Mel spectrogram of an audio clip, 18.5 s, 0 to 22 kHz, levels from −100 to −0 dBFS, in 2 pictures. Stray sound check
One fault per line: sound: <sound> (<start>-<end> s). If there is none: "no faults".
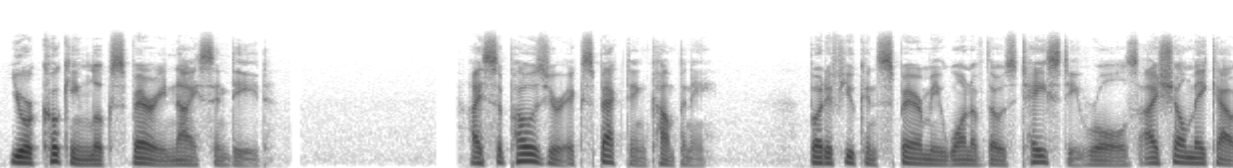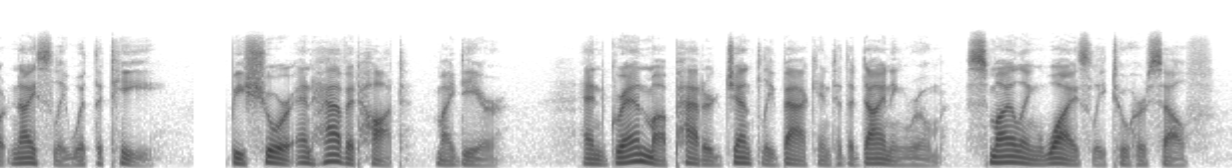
no faults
